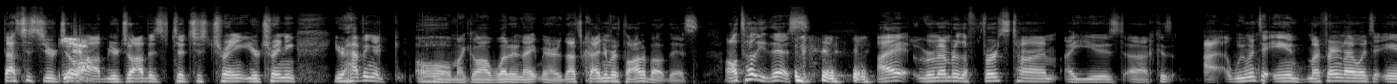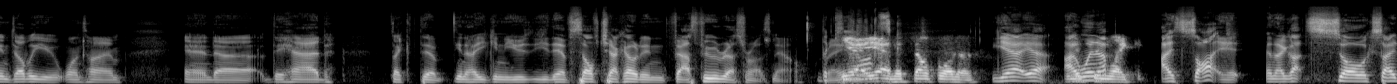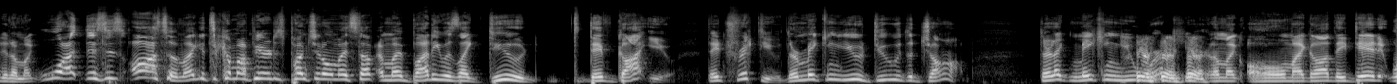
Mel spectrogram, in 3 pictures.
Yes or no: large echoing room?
no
